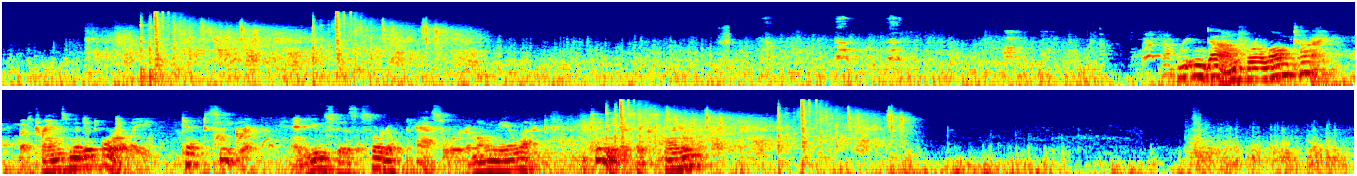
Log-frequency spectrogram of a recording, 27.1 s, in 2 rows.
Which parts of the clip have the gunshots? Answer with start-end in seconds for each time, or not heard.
0.8-4.9, 19.0-22.6.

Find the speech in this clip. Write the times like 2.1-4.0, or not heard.
11.6-20.5.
